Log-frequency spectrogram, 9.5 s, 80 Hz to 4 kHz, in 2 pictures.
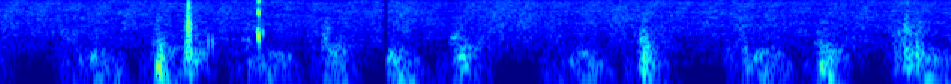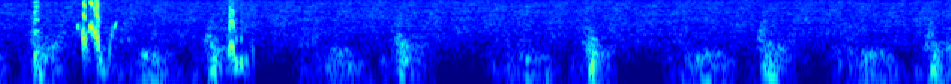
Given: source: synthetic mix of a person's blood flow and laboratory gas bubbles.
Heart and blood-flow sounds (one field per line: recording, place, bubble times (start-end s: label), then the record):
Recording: Doppler ultrasound of blood flow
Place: precordium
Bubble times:
0.89-1.09 s: bubbles
1.26-1.33 s: bubbles
4.46-4.64 s: bubbles
4.91-4.97 s: bubbles
5.11-5.34 s: bubbles
5.87-6.03 s: bubbles
From the record:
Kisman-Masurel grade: 122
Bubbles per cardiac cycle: 1 to 2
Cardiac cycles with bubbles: 10 to 50%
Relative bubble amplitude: moderate (0.250 to 0.450)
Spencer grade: 2 (many but less than half of the cardiac periods contain bubble signals, singularly or in groups)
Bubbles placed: anywhere in the cardiac cycle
